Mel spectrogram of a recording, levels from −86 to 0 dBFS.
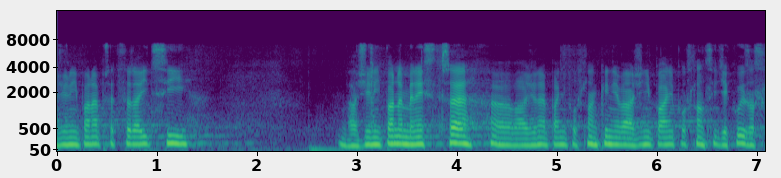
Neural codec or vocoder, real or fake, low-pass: none; real; 7.2 kHz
